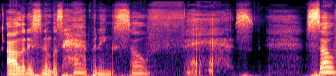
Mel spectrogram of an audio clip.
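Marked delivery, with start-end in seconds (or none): 0.5-2.6 whispered. Real, not acted. Overwhelmed retelling.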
